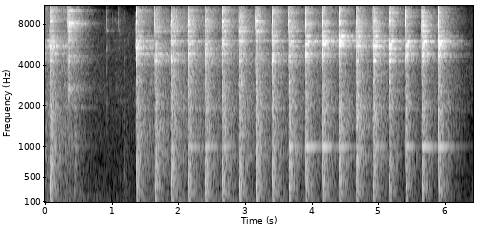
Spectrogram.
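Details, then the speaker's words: Shovelhead motor build: an inner bearing is tapped in by hand with a punch, no press, about four taps a second. The ring changes to a firmer, clearer note once the bearing is fully seated. "hear the note change. So that is my inner bearing all fit."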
